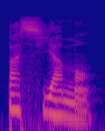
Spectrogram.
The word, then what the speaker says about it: patiemment: So as I told you, even if you write it E-M-M-E-N-T, phonetically it goes like amant, patiemment.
